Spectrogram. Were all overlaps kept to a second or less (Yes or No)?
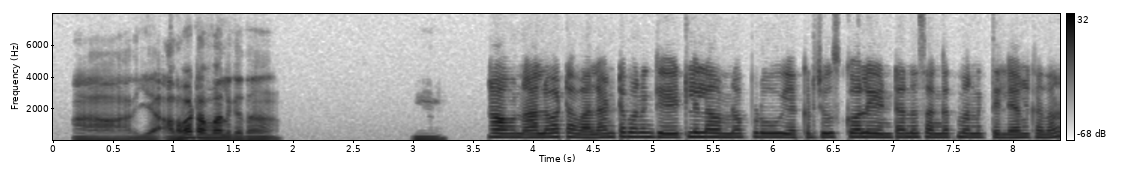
Yes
